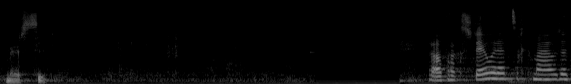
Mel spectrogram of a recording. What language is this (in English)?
Swiss German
